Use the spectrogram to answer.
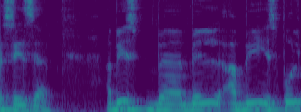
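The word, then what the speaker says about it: Scherzer: Okay, इसको ऐसे pronounce करें, सेजर।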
